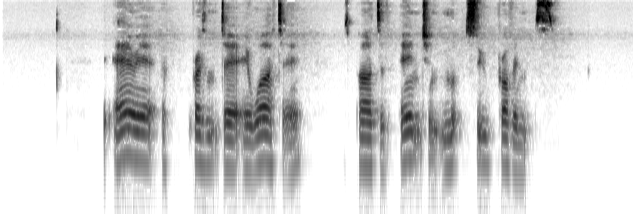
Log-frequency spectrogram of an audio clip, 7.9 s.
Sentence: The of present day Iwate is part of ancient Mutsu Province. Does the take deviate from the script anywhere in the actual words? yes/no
yes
